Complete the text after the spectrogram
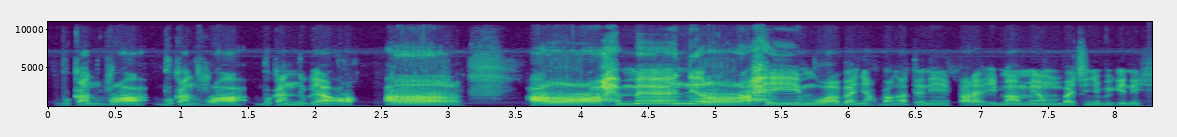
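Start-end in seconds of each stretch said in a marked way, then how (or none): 3.6-5.8 Ar-Rahmanir pelan dan keras, ra ditebalkan; ra dipaksa. Retold or imitated. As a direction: tiru imam yang memaksa ra. (Ar-Rahmanir Rahim dibaca tebal dan dipaksa)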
